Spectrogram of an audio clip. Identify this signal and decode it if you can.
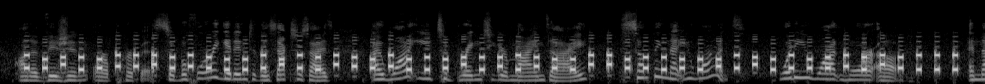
DTMF, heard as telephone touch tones, dialled by machine, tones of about 50 ms, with speech in English. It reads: 6402499#595116*62#8491240283841##45241760164592#5333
